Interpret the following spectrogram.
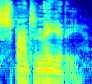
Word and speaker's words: spontaneity: word he's trying to figure out how to pronounce is spontaneity and yeah if you're not 100% literate and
